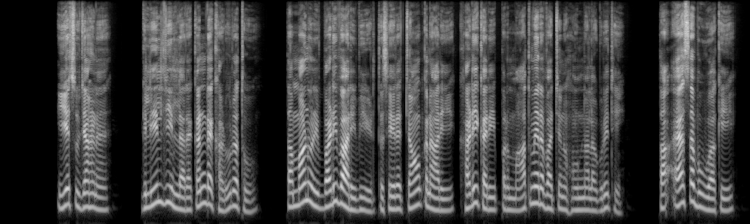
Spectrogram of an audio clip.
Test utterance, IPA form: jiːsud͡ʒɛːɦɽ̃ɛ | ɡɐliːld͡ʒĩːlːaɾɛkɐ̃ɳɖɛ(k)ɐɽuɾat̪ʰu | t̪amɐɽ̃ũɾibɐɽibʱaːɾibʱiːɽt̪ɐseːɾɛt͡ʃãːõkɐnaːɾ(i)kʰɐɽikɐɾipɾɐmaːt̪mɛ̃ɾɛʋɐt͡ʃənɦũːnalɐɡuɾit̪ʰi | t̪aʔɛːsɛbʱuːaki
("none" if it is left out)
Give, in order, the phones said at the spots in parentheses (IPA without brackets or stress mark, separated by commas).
kʰ, i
